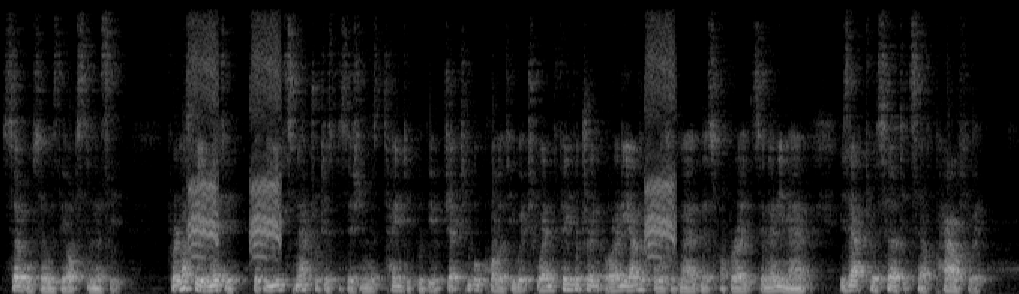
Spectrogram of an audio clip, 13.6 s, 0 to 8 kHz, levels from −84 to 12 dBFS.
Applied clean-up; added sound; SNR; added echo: none; Bird; 6 dB; reverberation time 0.6 s.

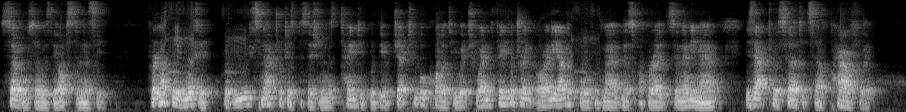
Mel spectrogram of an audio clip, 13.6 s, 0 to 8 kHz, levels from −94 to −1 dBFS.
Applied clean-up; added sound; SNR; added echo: neural separator model SepFormer DNS4.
